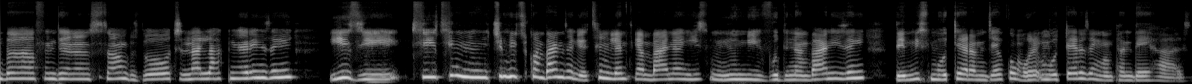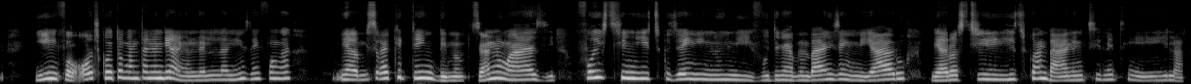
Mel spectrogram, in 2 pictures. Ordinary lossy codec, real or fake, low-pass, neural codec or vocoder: none; fake; none; codec, 44.1 kHz, 2.6 kbps, SNAC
